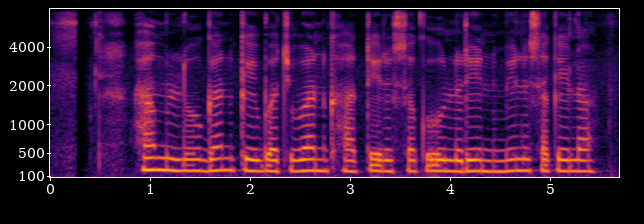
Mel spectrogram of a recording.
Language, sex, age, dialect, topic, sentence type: Magahi, female, 31-35, Western, banking, question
